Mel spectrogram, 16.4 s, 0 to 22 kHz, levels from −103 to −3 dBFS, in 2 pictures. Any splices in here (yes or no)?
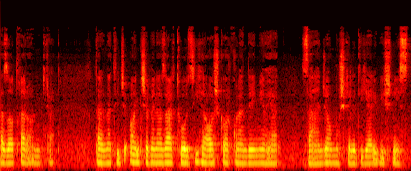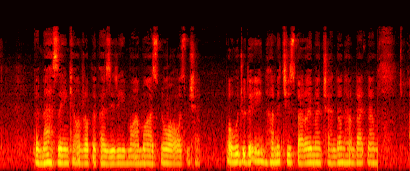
no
